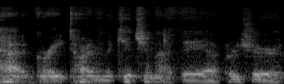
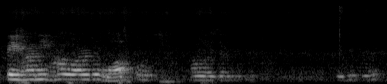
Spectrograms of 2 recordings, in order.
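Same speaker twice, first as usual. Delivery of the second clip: tender; 11 semitones higher, faster than usual. Real, not acted. Asking partner about waffles.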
